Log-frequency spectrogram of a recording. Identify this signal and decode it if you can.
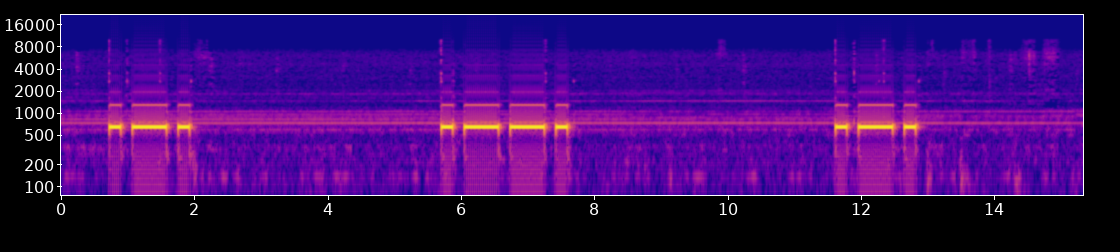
Morse code, heard as a keyed tone, about 7 wpm, 650 Hz. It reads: R P R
